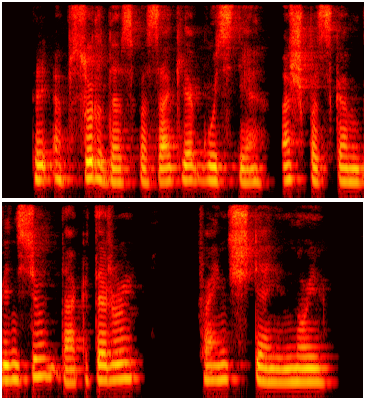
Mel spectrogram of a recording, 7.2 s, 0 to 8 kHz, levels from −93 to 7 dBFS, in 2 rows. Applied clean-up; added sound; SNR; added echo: none; none; none; none.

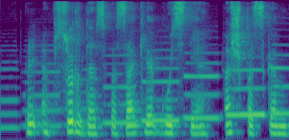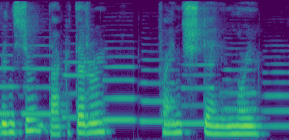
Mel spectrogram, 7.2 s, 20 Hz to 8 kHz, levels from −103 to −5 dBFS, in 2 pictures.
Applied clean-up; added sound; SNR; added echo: none; Wind instrument, woodwind instrument; 9 dB; none.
